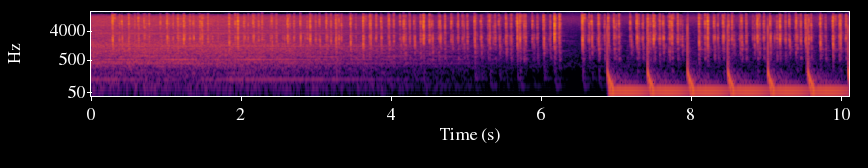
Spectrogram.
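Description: Rapid computer-keyboard typing clicks over a low electronic drone, thinning out and stopping about six seconds in. After a brief silence the rap track's beat drops: a deep kick drum about twice a second over a sustained sub-bass.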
